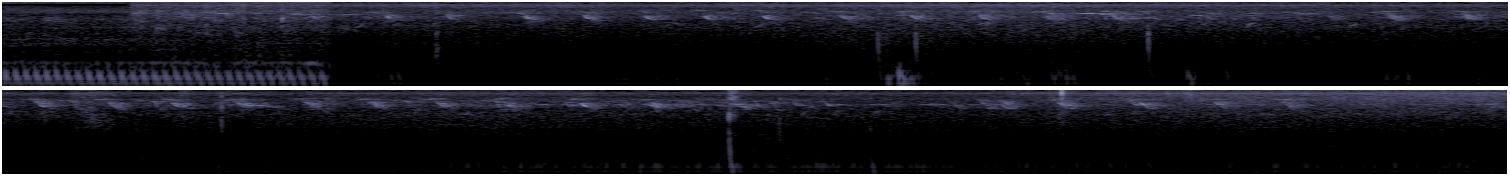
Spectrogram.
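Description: Faint, quick series of high chirps, about three a second, from a bird calling in the background over near silence. A low rumble stops about a second and a half in, and there are a couple of faint clicks.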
